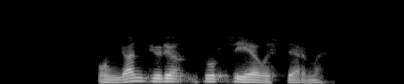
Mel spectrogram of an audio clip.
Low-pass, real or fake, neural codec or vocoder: 3.6 kHz; fake; codec, 16 kHz, 0.5 kbps, FunCodec, trained on LibriTTS, 25 frames a second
